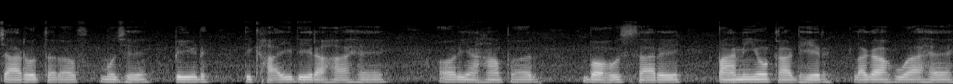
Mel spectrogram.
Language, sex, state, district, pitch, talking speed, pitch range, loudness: Hindi, male, Bihar, Kaimur, 110 Hz, 120 wpm, 110-115 Hz, -19 LUFS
